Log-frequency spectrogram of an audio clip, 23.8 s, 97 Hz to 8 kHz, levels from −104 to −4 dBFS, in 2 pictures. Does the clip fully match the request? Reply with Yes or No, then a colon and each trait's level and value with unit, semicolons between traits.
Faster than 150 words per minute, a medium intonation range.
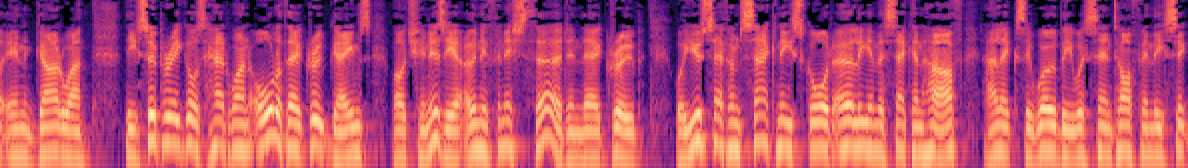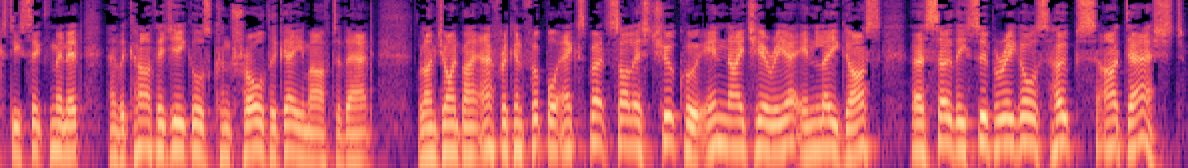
Yes: average, 170 wpm; average, 3.3 semitones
